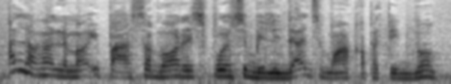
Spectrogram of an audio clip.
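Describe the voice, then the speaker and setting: A woman's voice: fairly low pitch, fast talker, fairly bright tone, a little hiss or hum, lightly acted. A woman playing a bitter, demanding middle-aged mother in a radio drama, accusing and confrontational, full of reproachful questions. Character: bitter, demanding mother who guilt-trips and resents. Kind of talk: radio drama acting in Filipino.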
